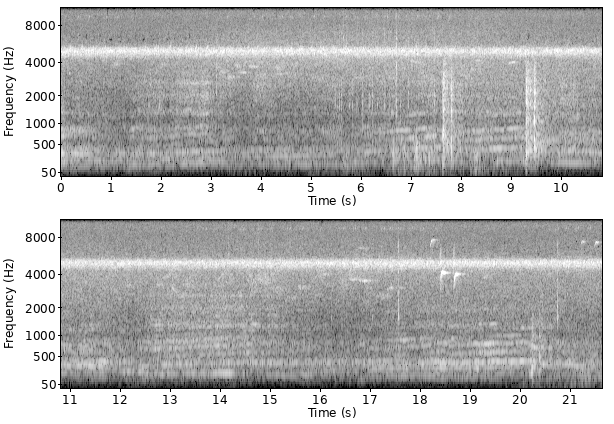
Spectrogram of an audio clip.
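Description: Crickets chirping in a steady high-pitched drone, over a low, wavering background murmur. About halfway through come two sharp clicks, a second and a half apart.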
